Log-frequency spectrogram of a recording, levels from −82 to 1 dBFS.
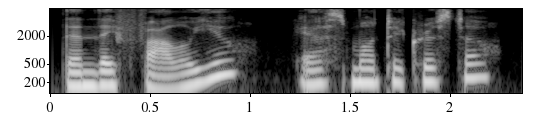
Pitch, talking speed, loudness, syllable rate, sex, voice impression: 200 Hz, 180 wpm, -18 LUFS, 6.1 syllables/s, female, feminine, adult-like, slightly relaxed, soft, fluent, slightly raspy, slightly intellectual, calm, elegant, kind, modest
